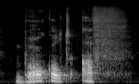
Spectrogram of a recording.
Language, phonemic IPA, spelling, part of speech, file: Dutch, /ˈbrɔkəlt ˈɑf/, brokkelt af, verb, Nl-brokkelt af.ogg
- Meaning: inflection of afbrokkelen: 1. second/third-person singular present indicative 2. plural imperative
